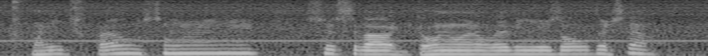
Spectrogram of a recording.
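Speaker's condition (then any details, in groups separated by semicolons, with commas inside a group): Cerebral palsy; diplegia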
